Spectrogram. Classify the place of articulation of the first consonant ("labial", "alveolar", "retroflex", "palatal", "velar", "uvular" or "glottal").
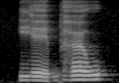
palatal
